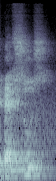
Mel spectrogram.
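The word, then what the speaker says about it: Jesús: Tulisannya Jesus, J-E-S-U, tapi bacanya J-nya bisa baca H, jadi Jesus.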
